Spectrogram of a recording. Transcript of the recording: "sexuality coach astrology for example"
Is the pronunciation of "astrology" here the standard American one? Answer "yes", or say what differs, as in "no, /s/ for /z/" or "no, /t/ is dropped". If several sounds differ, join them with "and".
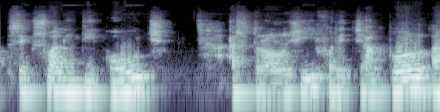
no, /ʒ/ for /dʒ/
